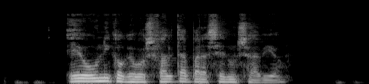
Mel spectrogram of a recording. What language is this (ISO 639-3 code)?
glg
